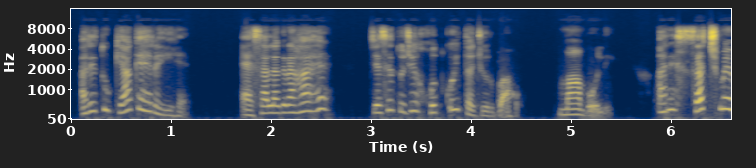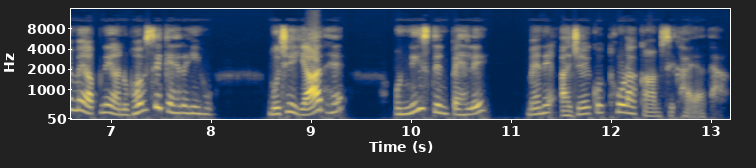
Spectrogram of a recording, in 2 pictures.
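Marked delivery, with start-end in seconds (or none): 0.1-4.5 raised, startled woman's voice; taken aback, asking sharply. A narrator's reading. Radha startled by her friend's advice, higher and surprised. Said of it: "Radha चौंक कर बोली". 5.9-13.1 loud, high, insistent; emphatic insisting. A narrator's reading. Mother insists to her friend from experience, loud and emphatic.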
